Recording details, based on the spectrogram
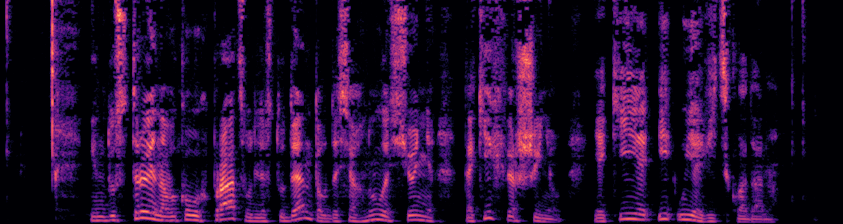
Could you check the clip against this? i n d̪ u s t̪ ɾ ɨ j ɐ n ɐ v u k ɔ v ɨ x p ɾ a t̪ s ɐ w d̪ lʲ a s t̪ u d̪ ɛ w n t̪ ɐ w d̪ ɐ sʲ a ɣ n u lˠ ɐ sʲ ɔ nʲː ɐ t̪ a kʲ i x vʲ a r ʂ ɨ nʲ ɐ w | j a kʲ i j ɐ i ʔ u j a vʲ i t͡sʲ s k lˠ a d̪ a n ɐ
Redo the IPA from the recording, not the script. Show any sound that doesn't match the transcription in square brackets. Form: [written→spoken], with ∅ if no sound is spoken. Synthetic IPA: i n d̪ u s t̪ ɾ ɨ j ɐ n ɐ v u k ɔ v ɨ x p ɾ a t̪ s ɐ w d̪ lʲ [a→ɐ] s t̪ u d̪ ɛ [w→∅] n t̪ ɐ w d̪ ɐ sʲ a ɣ n u lˠ ɐ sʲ ɔ nʲː ɐ t̪ a kʲ i x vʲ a r ʂ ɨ nʲ ɐ w | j a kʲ i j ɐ i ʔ u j a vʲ i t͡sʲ s k lˠ a d̪ a n ɐ

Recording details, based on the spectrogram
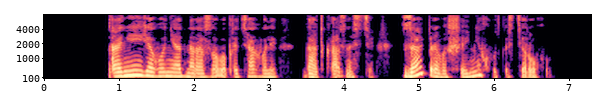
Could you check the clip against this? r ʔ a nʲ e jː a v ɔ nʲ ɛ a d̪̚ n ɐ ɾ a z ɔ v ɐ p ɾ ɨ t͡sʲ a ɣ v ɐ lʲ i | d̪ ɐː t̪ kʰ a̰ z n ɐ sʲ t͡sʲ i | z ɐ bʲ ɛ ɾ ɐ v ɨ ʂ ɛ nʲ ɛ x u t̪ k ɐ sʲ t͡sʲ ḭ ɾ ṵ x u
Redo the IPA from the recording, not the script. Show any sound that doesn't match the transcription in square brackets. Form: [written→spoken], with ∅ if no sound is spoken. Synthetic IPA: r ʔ a nʲ e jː a [v→ɣ] ɔ nʲ ɛ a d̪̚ n ɐ ɾ a z ɔ v ɐ p ɾ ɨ t͡sʲ a ɣ v ɐ lʲ i | d̪ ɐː t̪ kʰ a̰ z n ɐ sʲ t͡sʲ i | z ɐ [bʲ→pʲ] ɛ ɾ ɐ v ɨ ʂ ɛ [nʲ→nʲː] ɛ x u t̪ k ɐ sʲ t͡sʲ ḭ ɾ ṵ x u

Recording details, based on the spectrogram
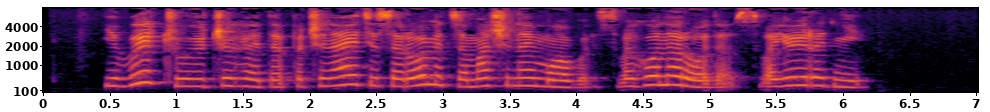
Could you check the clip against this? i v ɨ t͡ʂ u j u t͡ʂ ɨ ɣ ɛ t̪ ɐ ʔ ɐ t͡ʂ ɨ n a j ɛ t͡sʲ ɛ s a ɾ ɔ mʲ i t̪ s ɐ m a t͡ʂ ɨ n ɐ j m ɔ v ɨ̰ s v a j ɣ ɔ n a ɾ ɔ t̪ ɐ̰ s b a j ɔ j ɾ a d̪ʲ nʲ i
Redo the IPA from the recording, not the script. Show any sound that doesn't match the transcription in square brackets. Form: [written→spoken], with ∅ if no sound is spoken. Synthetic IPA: i v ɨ t͡ʂ u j u t͡ʂ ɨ ɣ ɛ t̪ ɐ [ʔ→p] ɐ t͡ʂ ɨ n a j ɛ t͡sʲ ɛ s a ɾ ɔ mʲ i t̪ s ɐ m a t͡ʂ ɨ n ɐ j m ɔ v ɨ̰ s v a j ɣ ɔ n a ɾ ɔ [t̪→d̪] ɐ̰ s [b→v] a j ɔ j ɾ a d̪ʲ nʲ i

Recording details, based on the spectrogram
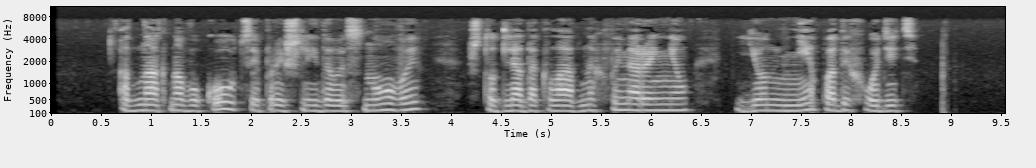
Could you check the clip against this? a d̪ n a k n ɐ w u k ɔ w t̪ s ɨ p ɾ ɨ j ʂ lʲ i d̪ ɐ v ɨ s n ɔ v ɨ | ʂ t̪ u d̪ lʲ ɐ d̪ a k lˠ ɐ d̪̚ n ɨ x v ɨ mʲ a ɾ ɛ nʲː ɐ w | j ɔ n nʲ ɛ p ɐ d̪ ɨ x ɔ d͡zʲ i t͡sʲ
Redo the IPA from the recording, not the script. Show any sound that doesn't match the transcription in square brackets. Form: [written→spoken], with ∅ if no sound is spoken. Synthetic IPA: a d̪ n a k n ɐ [w→v] u k ɔ w t̪ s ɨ p ɾ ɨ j ʂ lʲ i d̪ ɐ v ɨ s n ɔ v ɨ | ʂ t̪ [u→ɔ] d̪ lʲ ɐ d̪ a k lˠ [ɐ→a] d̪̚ n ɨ x v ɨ mʲ a ɾ ɛ nʲː ɐ w | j ɔ n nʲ ɛ p ɐ d̪ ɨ x ɔ d͡zʲ i t͡sʲ

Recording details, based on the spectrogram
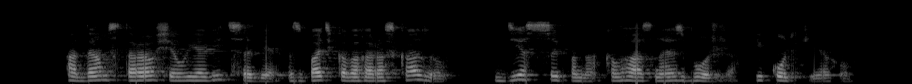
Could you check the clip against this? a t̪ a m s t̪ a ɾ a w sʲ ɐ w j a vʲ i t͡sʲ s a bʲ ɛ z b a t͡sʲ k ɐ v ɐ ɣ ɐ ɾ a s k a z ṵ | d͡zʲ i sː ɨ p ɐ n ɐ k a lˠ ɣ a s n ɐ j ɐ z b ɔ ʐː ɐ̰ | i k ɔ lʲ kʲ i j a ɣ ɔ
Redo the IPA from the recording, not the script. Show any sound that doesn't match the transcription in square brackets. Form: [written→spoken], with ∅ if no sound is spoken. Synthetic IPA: a [t̪→d̪] a m s t̪ a ɾ a w sʲ ɐ w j a vʲ i t͡sʲ s a bʲ ɛ z b a t͡sʲ k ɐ v ɐ ɣ ɐ ɾ a s k a z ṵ | d͡zʲ [i→ɛ] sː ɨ p ɐ n ɐ k a lˠ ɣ a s n ɐ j ɐ z b ɔ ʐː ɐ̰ | i k ɔ lʲ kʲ i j a ɣ ɔ

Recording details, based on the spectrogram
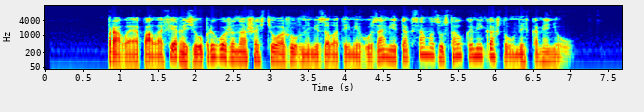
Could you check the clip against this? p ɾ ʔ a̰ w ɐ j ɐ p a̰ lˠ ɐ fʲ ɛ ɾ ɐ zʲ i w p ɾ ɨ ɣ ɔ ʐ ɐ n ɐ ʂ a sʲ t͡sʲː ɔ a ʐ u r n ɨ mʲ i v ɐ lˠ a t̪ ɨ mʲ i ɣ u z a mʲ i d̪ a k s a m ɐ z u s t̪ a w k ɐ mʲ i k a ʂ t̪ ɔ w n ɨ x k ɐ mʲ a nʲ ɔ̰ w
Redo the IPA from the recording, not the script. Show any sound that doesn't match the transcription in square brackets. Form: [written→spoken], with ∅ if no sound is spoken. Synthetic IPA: p ɾ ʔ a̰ [w→v] ɐ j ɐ p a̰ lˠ ɐ fʲ ɛ ɾ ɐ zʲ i w p ɾ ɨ ɣ ɔ ʐ ɐ n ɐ ʂ a sʲ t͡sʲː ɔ a ʐ u r n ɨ mʲ i [v→z] ɐ lˠ a t̪ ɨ mʲ i ɣ u z a mʲ i [d̪→t̪] a k s a m ɐ z u s t̪ a w k ɐ mʲ i k a ʂ t̪ ɔ w n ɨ x k ɐ mʲ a nʲ ɔ̰ w

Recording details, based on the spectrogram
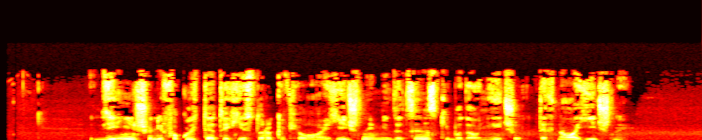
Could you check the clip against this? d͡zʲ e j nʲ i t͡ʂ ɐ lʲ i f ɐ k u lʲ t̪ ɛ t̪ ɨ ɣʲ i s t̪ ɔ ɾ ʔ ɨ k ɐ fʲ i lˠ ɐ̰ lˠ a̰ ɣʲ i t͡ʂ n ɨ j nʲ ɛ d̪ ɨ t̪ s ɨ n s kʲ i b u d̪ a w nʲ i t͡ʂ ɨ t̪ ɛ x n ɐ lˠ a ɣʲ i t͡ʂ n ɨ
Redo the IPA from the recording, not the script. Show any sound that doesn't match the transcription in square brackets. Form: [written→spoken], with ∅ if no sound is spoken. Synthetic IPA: d͡zʲ e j nʲ i t͡ʂ ɐ lʲ i f ɐ k u lʲ t̪ ɛ t̪ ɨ ɣʲ i s t̪ ɔ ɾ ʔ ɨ k ɐ fʲ i lˠ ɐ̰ lˠ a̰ ɣʲ i t͡ʂ n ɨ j [nʲ→mʲ] ɛ d̪ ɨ t̪ s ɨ n s kʲ i b u d̪ a w nʲ i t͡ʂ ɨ t̪ ɛ x n ɐ lˠ a ɣʲ i t͡ʂ n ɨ

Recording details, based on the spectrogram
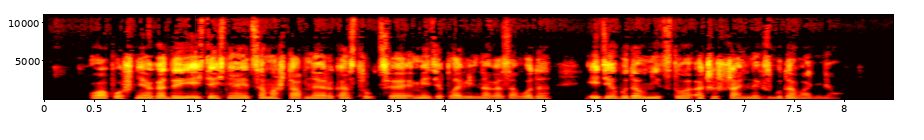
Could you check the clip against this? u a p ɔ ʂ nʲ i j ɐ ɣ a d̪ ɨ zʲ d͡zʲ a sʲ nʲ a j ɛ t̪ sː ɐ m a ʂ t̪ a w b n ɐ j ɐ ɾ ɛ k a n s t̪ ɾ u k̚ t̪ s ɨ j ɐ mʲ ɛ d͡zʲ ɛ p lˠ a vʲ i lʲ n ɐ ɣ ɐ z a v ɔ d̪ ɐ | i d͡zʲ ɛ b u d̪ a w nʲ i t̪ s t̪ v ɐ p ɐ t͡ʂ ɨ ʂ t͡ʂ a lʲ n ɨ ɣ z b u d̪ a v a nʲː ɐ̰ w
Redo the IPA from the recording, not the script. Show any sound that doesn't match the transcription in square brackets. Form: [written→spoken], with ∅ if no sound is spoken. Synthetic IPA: u a p ɔ ʂ nʲ i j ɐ ɣ a d̪ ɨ zʲ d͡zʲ a sʲ nʲ a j ɛ t̪ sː ɐ m a ʂ t̪ a [w→∅] b n ɐ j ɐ ɾ ɛ k a n s t̪ ɾ u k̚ t̪ s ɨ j ɐ mʲ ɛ d͡zʲ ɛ p lˠ a vʲ i lʲ n ɐ ɣ ɐ z a v ɔ d̪ ɐ | i d͡zʲ ɛ b u d̪ a w nʲ i t̪ s t̪ v ɐ [p→ʔ] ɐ t͡ʂ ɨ ʂ t͡ʂ a lʲ n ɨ ɣ z b u d̪ a v a nʲː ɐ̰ w

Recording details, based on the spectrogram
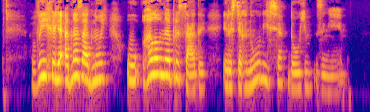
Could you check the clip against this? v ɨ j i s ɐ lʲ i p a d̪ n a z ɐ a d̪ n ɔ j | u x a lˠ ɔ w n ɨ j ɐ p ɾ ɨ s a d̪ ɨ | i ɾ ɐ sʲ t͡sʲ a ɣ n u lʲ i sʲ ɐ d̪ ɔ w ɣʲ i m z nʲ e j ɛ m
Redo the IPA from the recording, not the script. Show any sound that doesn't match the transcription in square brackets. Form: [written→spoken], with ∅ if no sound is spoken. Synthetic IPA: v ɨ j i [s→x] ɐ lʲ i [p→ʔ] a d̪ n a z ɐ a d̪ n ɔ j | u [x→ɣ] a lˠ ɔ w n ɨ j ɐ p ɾ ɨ s a d̪ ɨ | i ɾ ɐ sʲ t͡sʲ a ɣ n u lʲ i sʲ ɐ d̪ ɔ w ɣʲ i m z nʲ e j ɛ m

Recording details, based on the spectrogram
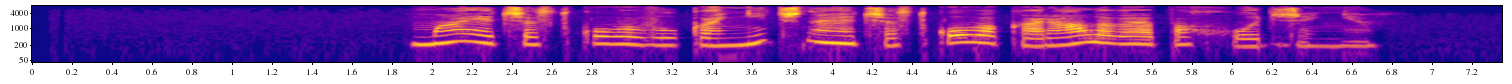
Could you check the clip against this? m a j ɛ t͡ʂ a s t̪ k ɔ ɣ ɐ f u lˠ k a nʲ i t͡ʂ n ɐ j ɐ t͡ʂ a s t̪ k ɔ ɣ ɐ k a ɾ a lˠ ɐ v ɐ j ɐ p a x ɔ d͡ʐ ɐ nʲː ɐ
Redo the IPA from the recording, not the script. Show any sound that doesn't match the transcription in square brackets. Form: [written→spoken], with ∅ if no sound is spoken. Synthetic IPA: m a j ɛ t͡ʂ a s t̪ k ɔ [ɣ→v] ɐ [f→v] u lˠ k a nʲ i t͡ʂ n ɐ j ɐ t͡ʂ a s t̪ k ɔ [ɣ→v] ɐ k a ɾ a lˠ ɐ v ɐ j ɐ p a x ɔ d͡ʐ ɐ nʲː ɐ

